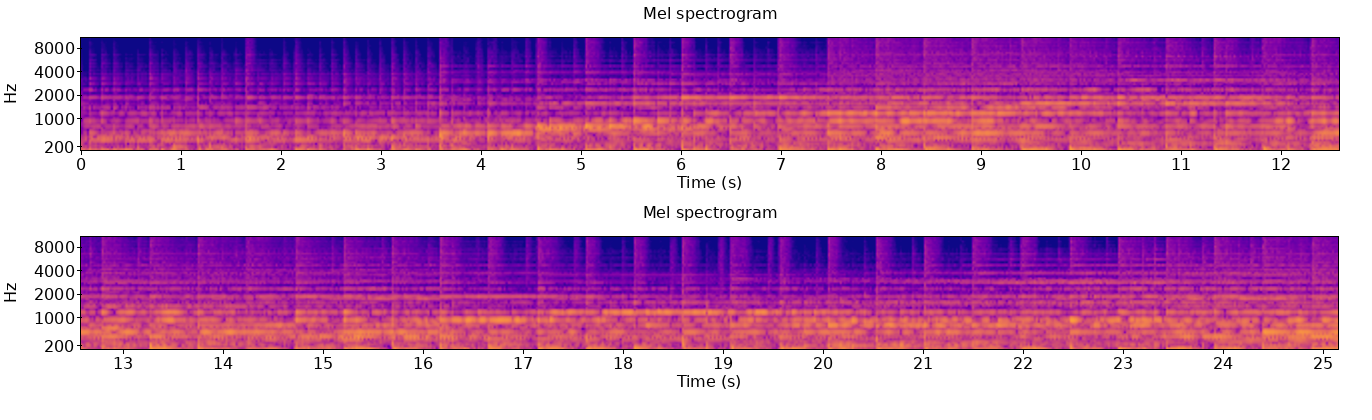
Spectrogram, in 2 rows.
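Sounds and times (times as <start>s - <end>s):
high energy progressive house music: 0.0s - 25.1s.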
